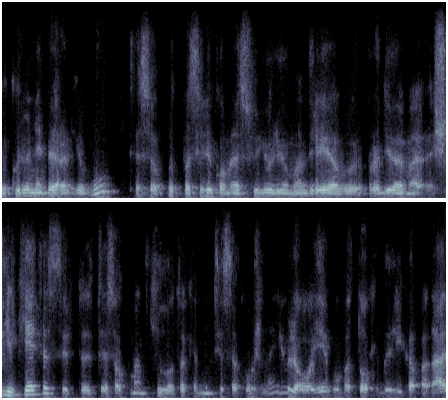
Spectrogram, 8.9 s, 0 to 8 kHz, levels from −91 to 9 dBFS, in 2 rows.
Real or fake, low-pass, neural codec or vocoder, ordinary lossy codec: fake; 7.2 kHz; vocoder, 22.05 kHz, 80 mel bands, WaveNeXt; Opus, 16 kbps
